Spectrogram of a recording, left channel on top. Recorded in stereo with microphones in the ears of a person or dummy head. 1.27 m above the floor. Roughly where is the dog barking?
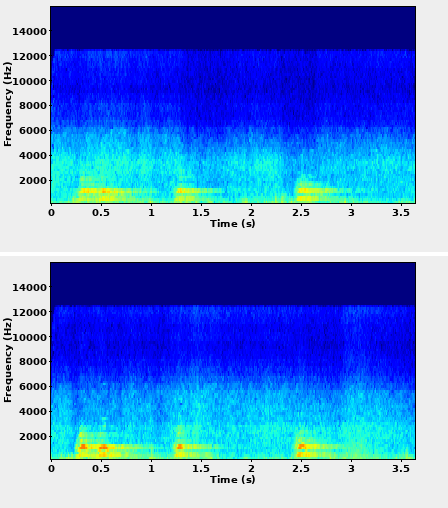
Right.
